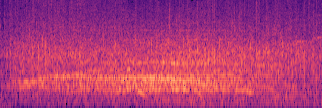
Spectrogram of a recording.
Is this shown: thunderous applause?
yes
